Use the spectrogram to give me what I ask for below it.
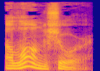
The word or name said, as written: alongshore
